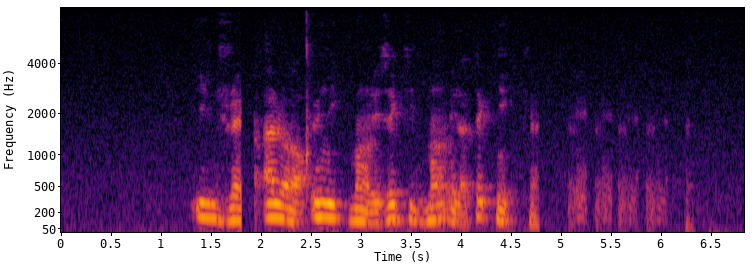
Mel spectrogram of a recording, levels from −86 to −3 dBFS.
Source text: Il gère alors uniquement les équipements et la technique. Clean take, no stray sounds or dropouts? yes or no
no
